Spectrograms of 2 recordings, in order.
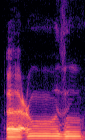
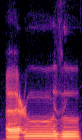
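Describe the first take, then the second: Both takes have the same delivery.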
